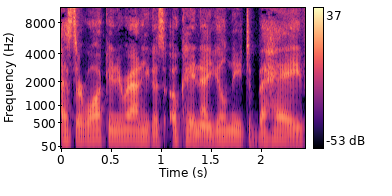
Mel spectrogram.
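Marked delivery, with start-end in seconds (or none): none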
